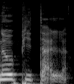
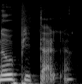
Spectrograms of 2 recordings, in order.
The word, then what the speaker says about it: hôpital: not with the H, because the H is basically invisible here. Un hôpital. Un hôpital.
